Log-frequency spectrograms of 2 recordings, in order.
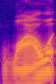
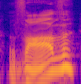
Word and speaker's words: vav: to English today um it is believed by many scholars that the VAV used to be pronounced with a W sound so it would be WoW instead of VAV whereas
